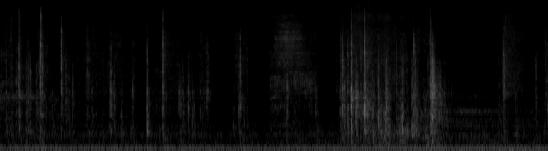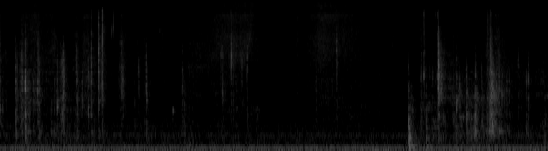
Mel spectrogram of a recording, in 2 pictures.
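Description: Paper folded and creased by hand into a small junk journal pocket, giving a string of crisp, close rustles and light taps over a steady low hum, with no talking.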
